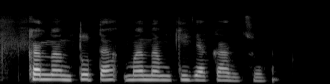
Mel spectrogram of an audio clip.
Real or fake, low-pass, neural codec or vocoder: fake; 9.9 kHz; autoencoder, 48 kHz, 128 numbers a frame, DAC-VAE, trained on Japanese speech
